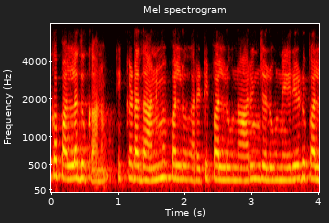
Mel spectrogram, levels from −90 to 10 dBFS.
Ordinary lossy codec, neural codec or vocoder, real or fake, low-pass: Opus, 16 kbps; none; real; 7.2 kHz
